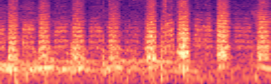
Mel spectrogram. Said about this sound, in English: Cooley is a Belgian Malinois, sleek, lean, dappled gray and black, panting happily on a patch of grass way up in the hills of northeastern Alabama.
